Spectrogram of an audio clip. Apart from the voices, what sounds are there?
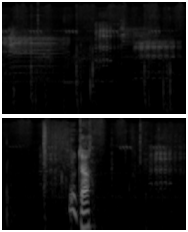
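sheep bleating in video game Minecraft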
